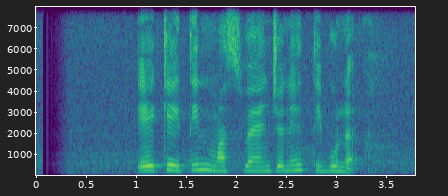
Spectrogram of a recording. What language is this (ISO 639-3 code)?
sin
